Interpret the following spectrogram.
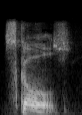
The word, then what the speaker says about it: Scholes: ask ahead of time correct me please skulls or shoals skulls skulls scores well this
